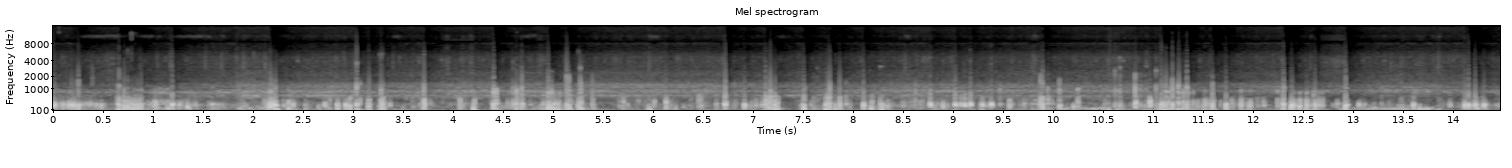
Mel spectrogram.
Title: so gurglyyy | stomach growling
